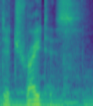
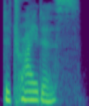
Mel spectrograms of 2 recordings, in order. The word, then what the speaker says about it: detritus: Eckles this world is full of scum and detrus how do you say detritus detritus and it's only right that we all bear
